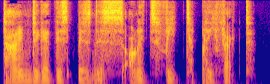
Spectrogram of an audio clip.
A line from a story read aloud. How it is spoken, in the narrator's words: he snapped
